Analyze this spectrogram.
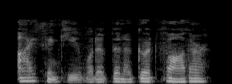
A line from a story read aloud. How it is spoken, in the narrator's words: Danielle murmured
